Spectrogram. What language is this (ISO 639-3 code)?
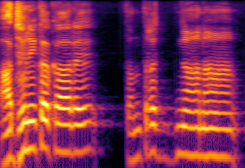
san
